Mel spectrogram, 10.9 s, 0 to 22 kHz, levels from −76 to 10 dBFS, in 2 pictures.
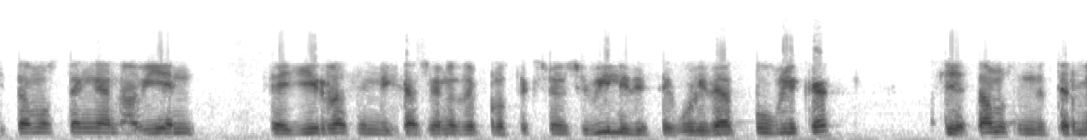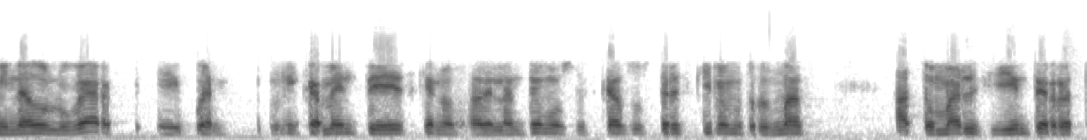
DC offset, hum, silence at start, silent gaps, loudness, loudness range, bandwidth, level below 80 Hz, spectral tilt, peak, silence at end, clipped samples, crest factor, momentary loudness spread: under 0.1%; none; 0.1 s; none; -19 LUFS; 1 LU; 8.2 kHz; -58 dBFS; -5.5 dB/octave; -2 dBFS; 0.1 s; under 0.1%; 16 dB; 7 LU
